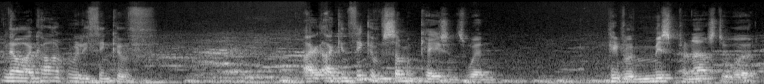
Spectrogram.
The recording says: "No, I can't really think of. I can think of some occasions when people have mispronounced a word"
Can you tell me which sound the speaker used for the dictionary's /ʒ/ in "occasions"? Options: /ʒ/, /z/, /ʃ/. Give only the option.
/ʒ/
